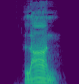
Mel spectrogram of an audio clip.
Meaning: Lahn (a right tributary of the Rhine, Germany)
- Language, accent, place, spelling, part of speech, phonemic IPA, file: German, Germany, Berlin, Lahn, proper noun, /laːn/, De-Lahn.ogg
